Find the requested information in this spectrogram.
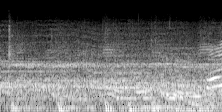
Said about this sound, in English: Drag queens getting a lot of love from the people in the crowd. Lots of good music coming when the floats are going around. People are dancing, people are cheering. You can hear. It's getting louder, people are getting exciting.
